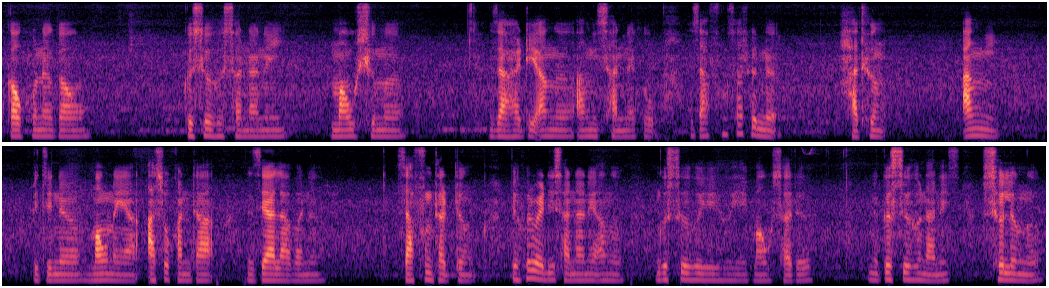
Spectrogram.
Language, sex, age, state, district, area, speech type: Bodo, male, 18-30, Assam, Chirang, rural, spontaneous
